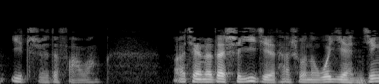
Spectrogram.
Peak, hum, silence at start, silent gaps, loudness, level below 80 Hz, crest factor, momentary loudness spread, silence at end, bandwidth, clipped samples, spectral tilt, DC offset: -2 dBFS; none; 0 s; none; -22 LUFS; -54 dBFS; 22 dB; 16 LU; 0 s; 5.8 kHz; under 0.1%; -10 dB/octave; under 0.1%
